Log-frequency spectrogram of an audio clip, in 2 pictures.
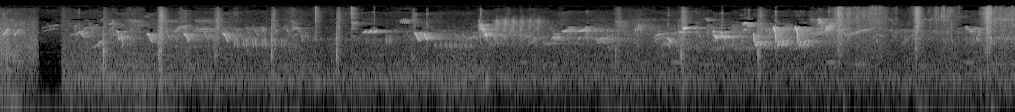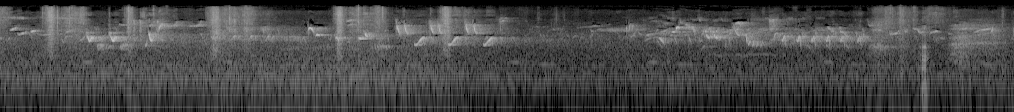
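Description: Songbirds chirping: many short, high calls repeating and overlapping, with a brief lull about three-quarters of the way through.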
